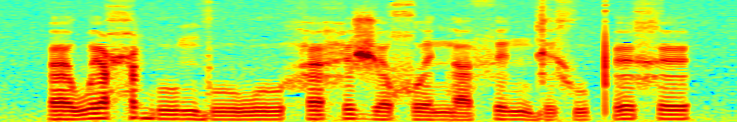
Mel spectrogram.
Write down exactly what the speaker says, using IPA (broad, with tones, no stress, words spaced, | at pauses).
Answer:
œ˨wø˥ ħʏ˥buː˨ŋɡuː˩ wuː˨hœ˦ hʏ˥ʒø˨χʷɪː˨ nɐ˩θɪ˦ ŋɡɪː˩xu˦pʼø˥xø˥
